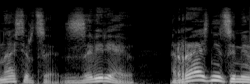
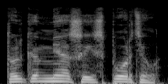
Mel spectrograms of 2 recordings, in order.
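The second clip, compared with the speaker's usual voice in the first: plain reading voice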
